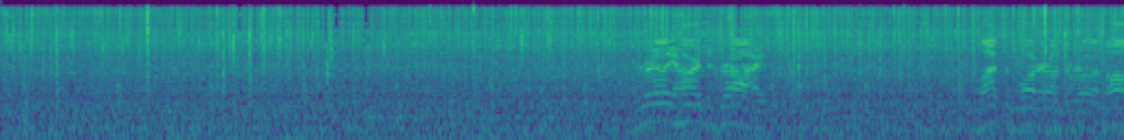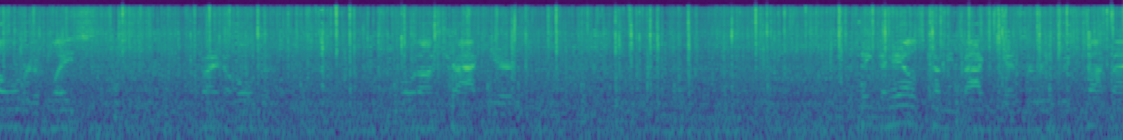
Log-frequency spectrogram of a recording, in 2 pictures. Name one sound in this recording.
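Rain patters steadily on a car's roof and windscreen.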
